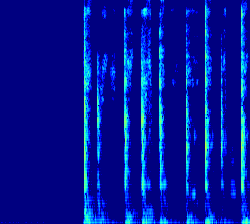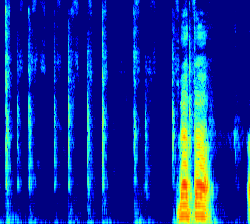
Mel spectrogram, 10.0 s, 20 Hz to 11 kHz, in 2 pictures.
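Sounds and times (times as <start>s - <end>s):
tapping and scratching on a board: 1.7s - 8.9s.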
